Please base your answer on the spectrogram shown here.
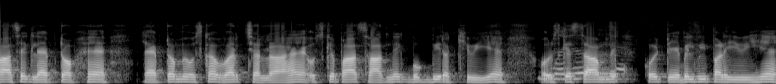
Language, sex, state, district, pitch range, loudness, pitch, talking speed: Hindi, male, Punjab, Fazilka, 110-120 Hz, -19 LUFS, 115 Hz, 215 wpm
